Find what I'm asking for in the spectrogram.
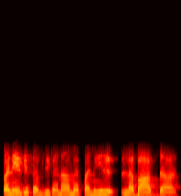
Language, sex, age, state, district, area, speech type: Hindi, female, 30-45, Madhya Pradesh, Balaghat, rural, conversation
